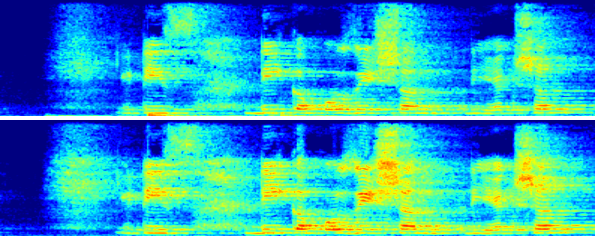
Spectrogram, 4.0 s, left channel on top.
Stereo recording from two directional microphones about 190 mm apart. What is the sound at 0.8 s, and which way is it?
Speech, 60° left (ahead or behind).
